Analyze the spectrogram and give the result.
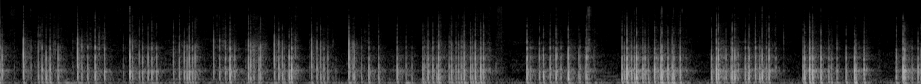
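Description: The plain grey cardboard back of a notepad, held upright, is tapped rapidly with the fingertips of both hands. The result is quick bursts of dry, hollow drumming taps in the midrange, each tap dying away almost instantly, with brief pauses between the bursts.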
